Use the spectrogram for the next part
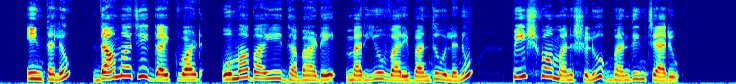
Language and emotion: Telugu, neutral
